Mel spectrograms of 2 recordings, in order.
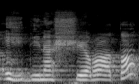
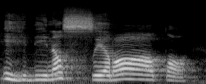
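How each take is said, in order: First: The consonant after ihdina is an sh sound. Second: The consonant after ihdina is a heavy s. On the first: The speaker calls it wrong. "Tidak seperti shin" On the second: The speaker calls it right. "mengucapkannya dengan huruf shad"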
